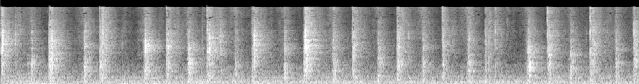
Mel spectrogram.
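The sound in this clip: Oracle cards being shuffled and drawn, heard as many quick, crisp papery taps and flicks in an uneven rhythm, fairly quiet and with no voices.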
